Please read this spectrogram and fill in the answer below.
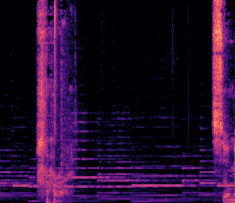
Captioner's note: laughing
